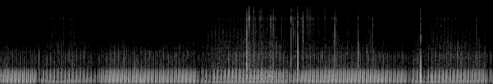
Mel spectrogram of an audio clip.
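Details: Purring Persian–Siamese cross cat, steady low rumbling purr throughout with a rhythmic pulsing texture, briefly interrupted by a few soft clicks and rustles.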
